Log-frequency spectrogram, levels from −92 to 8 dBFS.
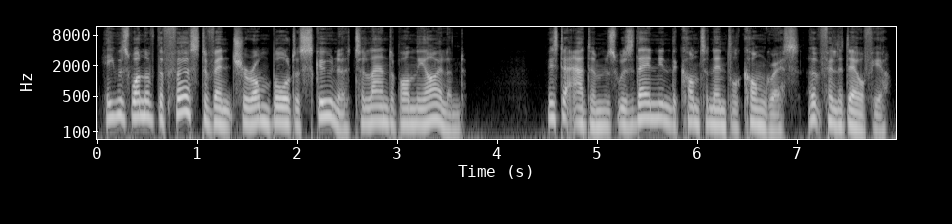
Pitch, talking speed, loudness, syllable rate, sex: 150 Hz, 205 wpm, -19 LUFS, 6.0 syllables/s, male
